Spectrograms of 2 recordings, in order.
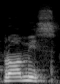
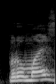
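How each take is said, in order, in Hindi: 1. दूसरा syllable 'miss' के साथ तुक मिलाता है। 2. दूसरा सिलेबल 'size' के साथ तुक मिलाता है। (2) "प्रोमाइज नहीं पढ़ना"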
